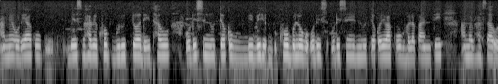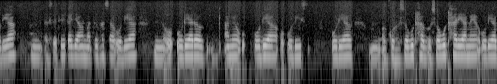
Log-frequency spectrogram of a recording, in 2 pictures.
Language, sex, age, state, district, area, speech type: Odia, female, 30-45, Odisha, Kalahandi, rural, spontaneous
